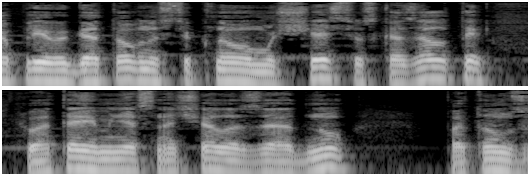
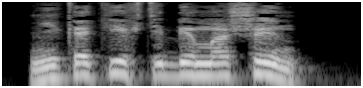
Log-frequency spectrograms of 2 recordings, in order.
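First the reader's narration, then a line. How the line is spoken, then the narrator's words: Anguished, angry shout. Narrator (Russian): Страдальчески, даже злобно закричал в ответ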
